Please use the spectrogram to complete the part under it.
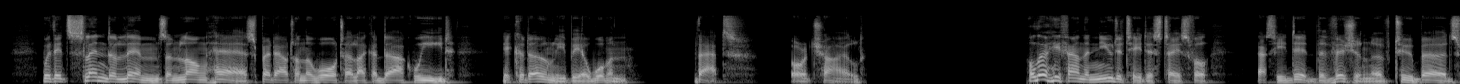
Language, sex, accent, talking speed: English, male, British, 165 wpm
